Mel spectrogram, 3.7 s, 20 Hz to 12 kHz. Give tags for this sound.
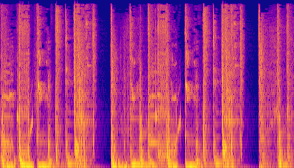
130bpm; beat; drum; drumloop; glitch; hip; hop; loop; pack; trip

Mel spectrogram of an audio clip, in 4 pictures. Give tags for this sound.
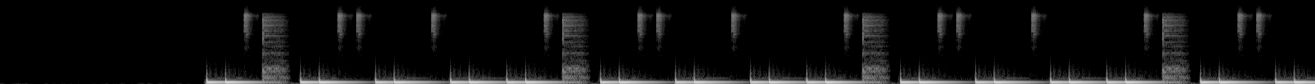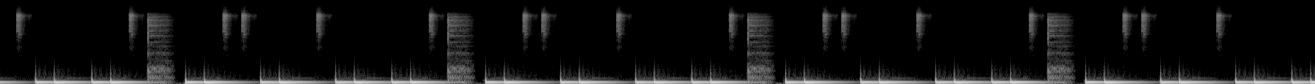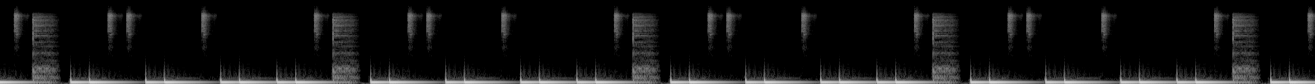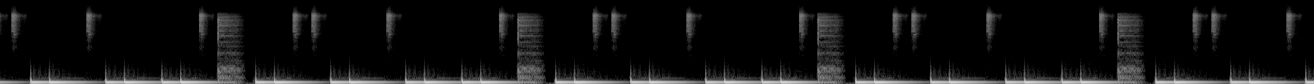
beat; dark; loop

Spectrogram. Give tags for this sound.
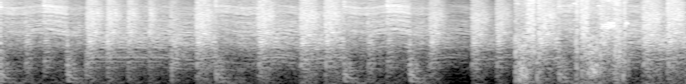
techno; glitch; breakcore; glitchbreak; freaky

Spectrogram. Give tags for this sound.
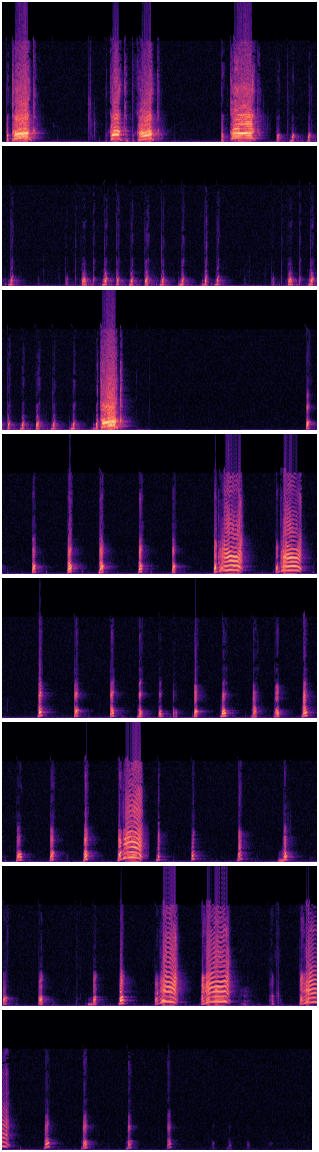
female; clucking; chicken; imitation; male; ba-gok; vocal; man; woman; cluck; chickens

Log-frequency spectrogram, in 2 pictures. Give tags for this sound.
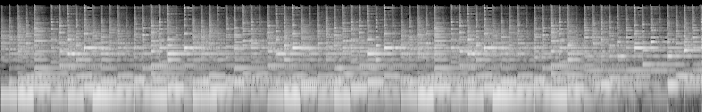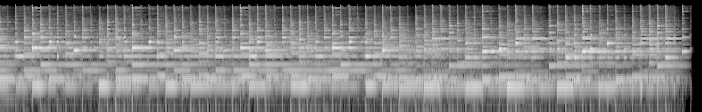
random; sequence; synth

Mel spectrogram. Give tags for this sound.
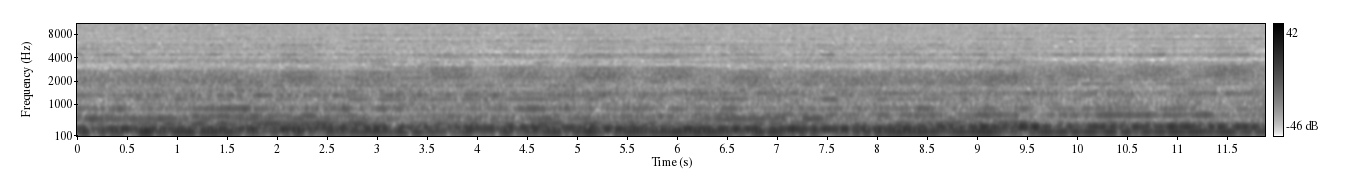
cinematic; creepy; dark; disoriented; dream; haunted; horror; nightmare; scary; sinister; suspense; thriller

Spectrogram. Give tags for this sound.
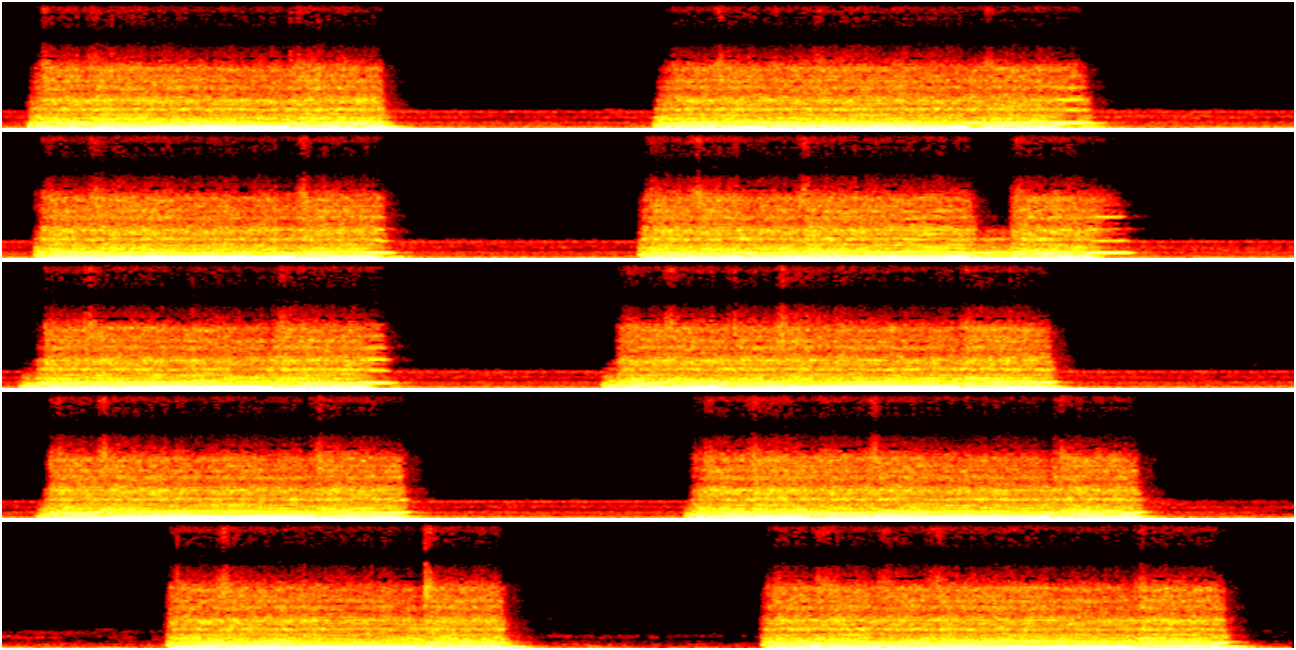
creepy; game-music; guitar-music; hardcore-rock; heavy-metal; scary

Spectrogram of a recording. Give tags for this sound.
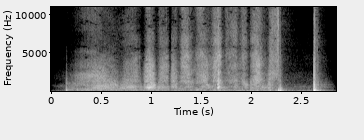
desktop; field-recording

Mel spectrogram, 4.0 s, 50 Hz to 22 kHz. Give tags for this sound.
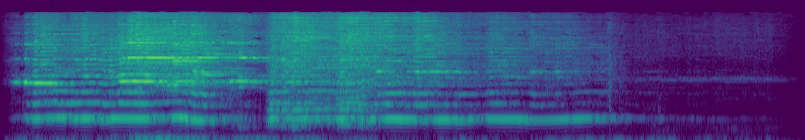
whining; squeak; rusted; MTC500-M002-s13; swivel; timestretch

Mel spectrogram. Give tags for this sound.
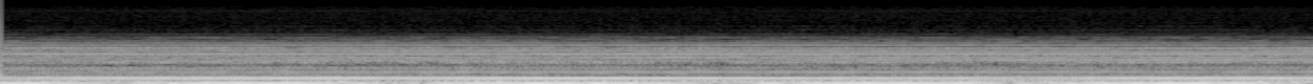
Background; Sound-Effect; Freeze; Everlasting; Atmospheric; Still; Soundscape; Perpetual

